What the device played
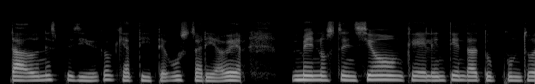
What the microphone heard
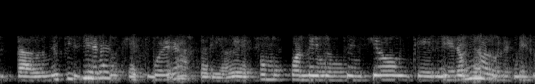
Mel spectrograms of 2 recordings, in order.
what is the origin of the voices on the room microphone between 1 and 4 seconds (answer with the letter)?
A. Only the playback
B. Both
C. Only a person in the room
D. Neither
B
